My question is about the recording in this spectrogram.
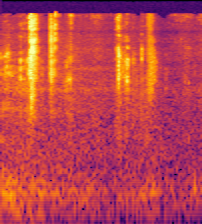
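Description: Faint, brief rustles and crackles of polyester fibrefill being pulled from a tuft and pushed into a small crocheted amigurumi body, a few soft bursts near the start and again around the middle.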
